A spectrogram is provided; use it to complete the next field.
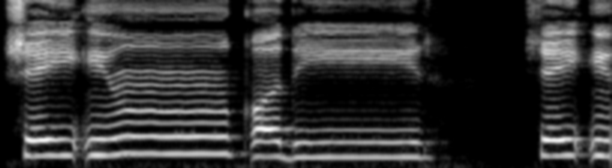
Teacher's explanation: جب بھی نون ساکن نون تنوین کے بعد ان 15 حروف میں سے کوئی آئے گا تو ہم نون ساکن نون تنوین کو ادا کرتے ہوئے اخفاء کریں گے، یعنی نون ساکن نون تنوین کی آواز کو ناک میں چھپا لیں گے۔ اب یہ 2 مثالیں ہیں، ایک ہے تنوین اور دوسری نون ساکن کی، اور دونوں کے بعد اخفاء لیٹر قاف استعمال ہوا ہے۔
